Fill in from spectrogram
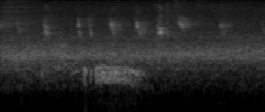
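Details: In a park, a male rock dove puffs out his throat while pressing his courtship on a female, giving a single low, soft, half-second coo amid a continuous hum and faint high chirps from small birds.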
